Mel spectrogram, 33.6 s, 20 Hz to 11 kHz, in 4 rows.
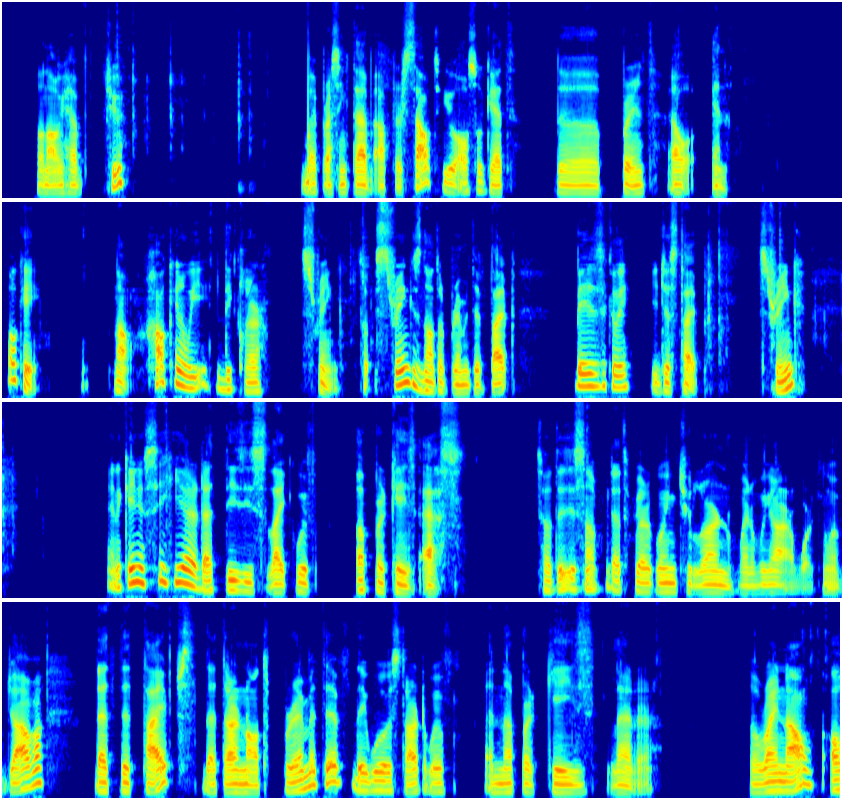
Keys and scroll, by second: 2.2 Tab.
